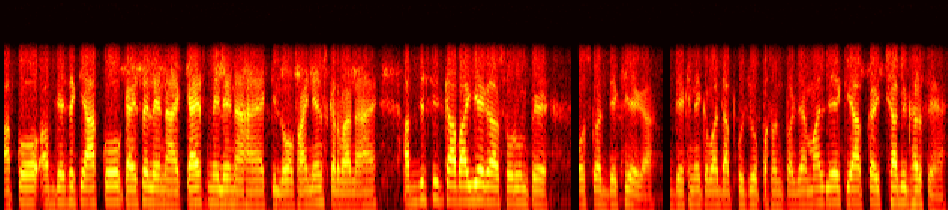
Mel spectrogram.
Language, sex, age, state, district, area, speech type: Hindi, male, 18-30, Bihar, Vaishali, rural, conversation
